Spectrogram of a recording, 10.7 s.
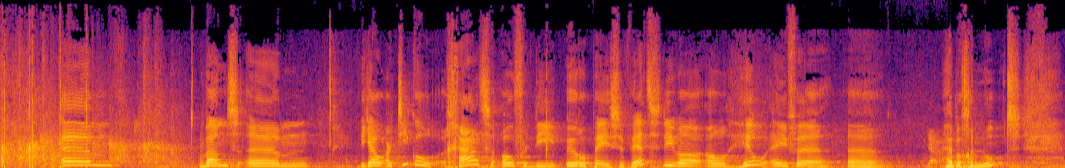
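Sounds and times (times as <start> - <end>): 
studio audience applause: 0.0 - 1.9
speech: 2.0 - 10.6.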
